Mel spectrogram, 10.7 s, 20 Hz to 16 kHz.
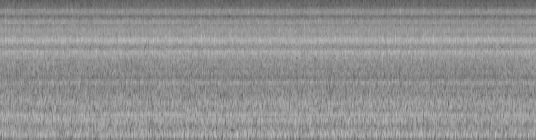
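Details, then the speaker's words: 1968 Ford LTD 390 FE two-barrel V8, about three years unstarted, running on a little gas poured in carburetor bowl: steady even idle hum, no lope or misfire, runs quite a while. Normal idle; a pretty good runner. "Well, the thing is a pretty good runner though."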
